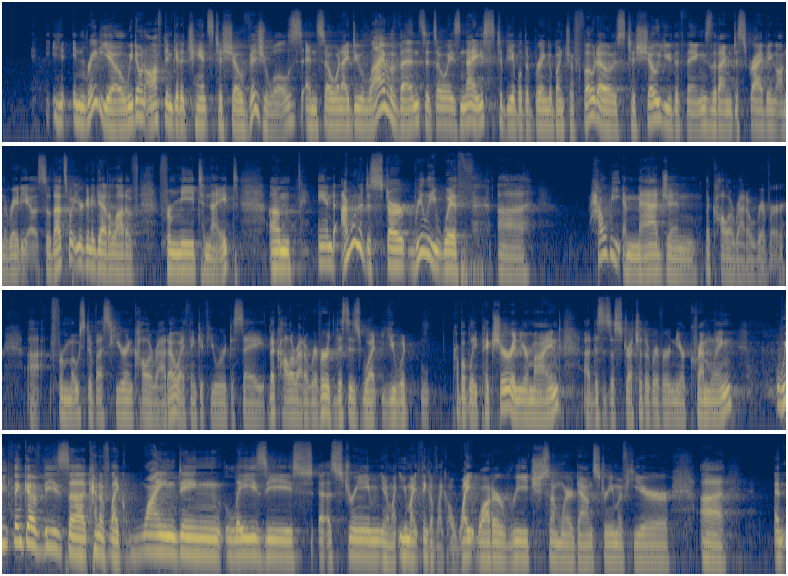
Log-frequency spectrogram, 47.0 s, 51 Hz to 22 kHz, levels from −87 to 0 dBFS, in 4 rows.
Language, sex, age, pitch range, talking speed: English, male, 30-49, 95-120 Hz, 170 wpm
